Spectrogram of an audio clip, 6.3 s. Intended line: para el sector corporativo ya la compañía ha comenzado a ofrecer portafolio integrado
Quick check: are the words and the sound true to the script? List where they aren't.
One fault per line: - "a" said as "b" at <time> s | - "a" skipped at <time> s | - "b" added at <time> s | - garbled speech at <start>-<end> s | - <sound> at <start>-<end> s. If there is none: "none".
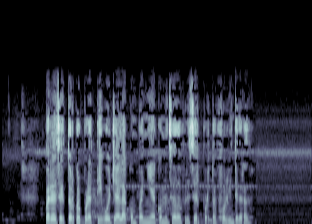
none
